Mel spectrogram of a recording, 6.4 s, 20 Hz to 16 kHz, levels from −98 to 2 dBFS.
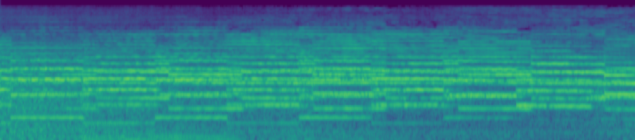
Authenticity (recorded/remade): recorded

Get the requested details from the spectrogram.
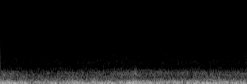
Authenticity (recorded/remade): recorded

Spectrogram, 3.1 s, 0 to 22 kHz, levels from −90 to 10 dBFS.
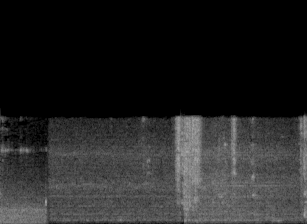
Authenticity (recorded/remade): recorded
